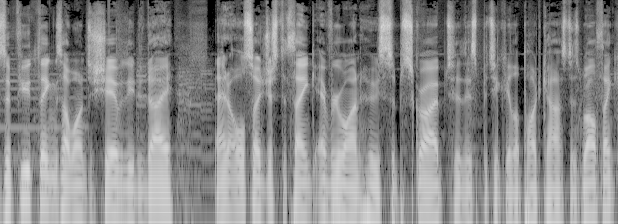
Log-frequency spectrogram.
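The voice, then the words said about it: Nasal, congested voice. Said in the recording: “I'm still a little bit under the weather, so if I sound a little nasally ... I can still tell I'm a little blocked up in the nose”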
